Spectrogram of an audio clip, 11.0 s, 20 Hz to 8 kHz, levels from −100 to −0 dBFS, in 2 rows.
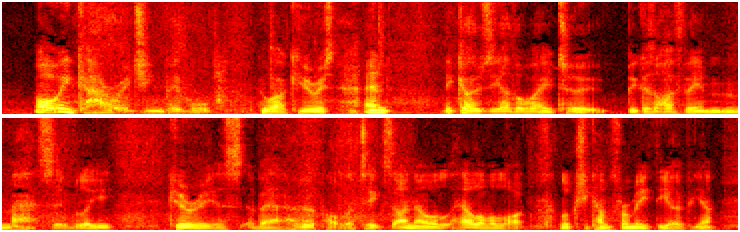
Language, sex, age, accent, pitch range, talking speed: English, male, 50-69, Australian, 95-155 Hz, 180 wpm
